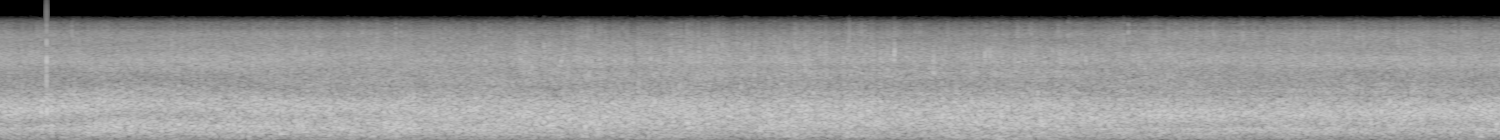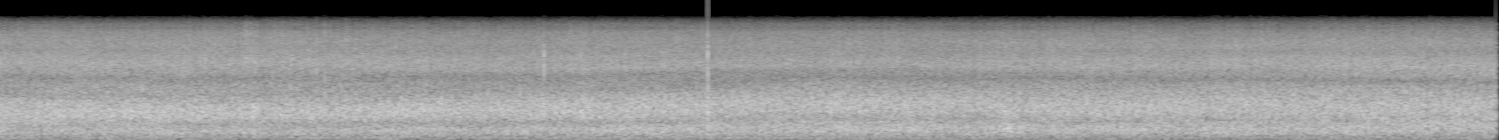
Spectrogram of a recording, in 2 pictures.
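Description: Swollen floodwater rushing in a steady, continuous stream.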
